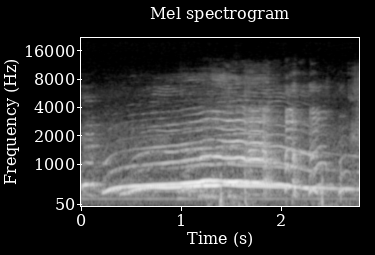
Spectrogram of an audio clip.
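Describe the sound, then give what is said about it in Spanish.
Coyotes howl together in long, wavering, siren-like notes that rise and slowly fall, several voices overlapping, with a few short sharp yips breaking in near the end. Fairly loud, no talking. “por ahí ya se escucharon los coyotes”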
